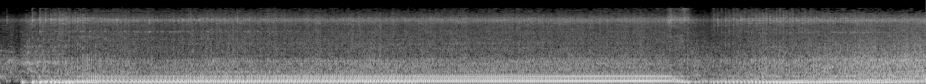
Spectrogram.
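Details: Craftsman DYT4000 with a 14hp Briggs opposed twin repower, idler tensioner reset, electric PTO driving the 3-blade deck. Starts, settles, rises in pitch, dips briefly as the deck takes load, then recovers. Healthy. Owner blames stiff belts and under-greased spindles from sitting.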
